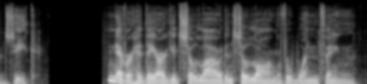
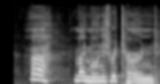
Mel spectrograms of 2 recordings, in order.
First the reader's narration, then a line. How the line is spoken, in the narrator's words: sighed Abel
